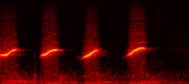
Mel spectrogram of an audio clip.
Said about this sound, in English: This next one, it's one of my favorite frogs. Okay. A little bit high pitched. Kind of reminds me of my tinnitus. Oh, constant ringing in my ears. But it's the northern spring peeper.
